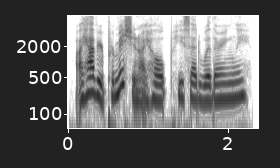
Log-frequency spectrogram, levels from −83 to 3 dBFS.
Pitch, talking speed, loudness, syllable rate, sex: 205 Hz, 225 wpm, -19 LUFS, 6.6 syllables/s, female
